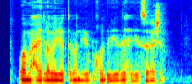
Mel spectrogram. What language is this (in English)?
Somali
